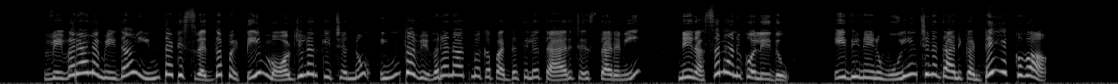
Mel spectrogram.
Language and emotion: Telugu, surprised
